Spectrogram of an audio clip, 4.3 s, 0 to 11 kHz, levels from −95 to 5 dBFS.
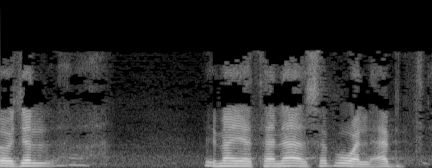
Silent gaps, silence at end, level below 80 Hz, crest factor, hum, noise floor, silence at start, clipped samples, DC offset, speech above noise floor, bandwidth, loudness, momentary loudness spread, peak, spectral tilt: none; 0.05 s; -68 dBFS; 18 dB; none; -54 dBFS; 0 s; under 0.1%; under 0.1%; 33 dB; 8 kHz; -21 LUFS; 20 LU; -4 dBFS; -6 dB/octave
